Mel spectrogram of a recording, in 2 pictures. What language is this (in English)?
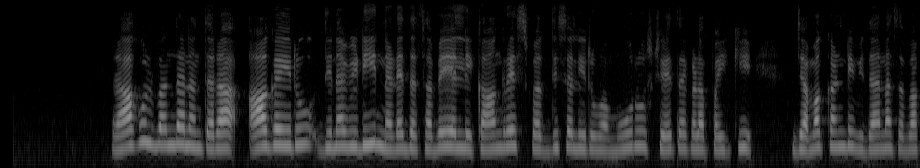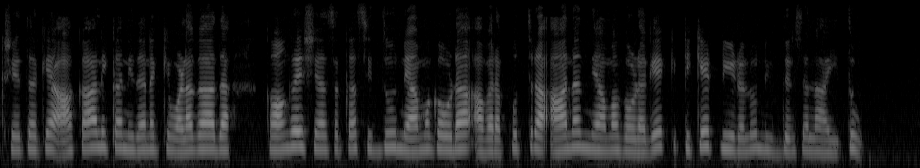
Kannada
